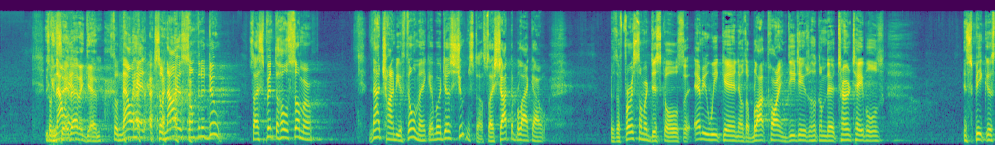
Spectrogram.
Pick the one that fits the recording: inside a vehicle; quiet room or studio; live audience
live audience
